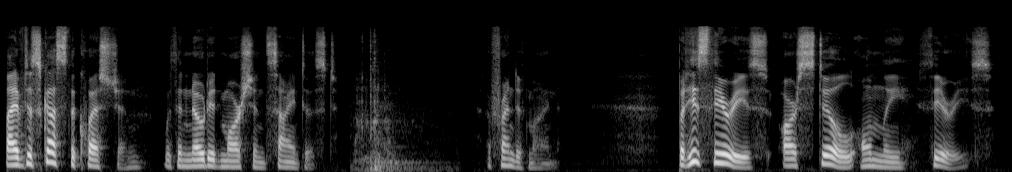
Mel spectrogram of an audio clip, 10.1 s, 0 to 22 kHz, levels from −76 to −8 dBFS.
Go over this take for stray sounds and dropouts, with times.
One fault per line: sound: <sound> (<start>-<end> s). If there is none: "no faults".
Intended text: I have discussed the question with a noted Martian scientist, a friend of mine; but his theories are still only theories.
sound: thud (3.5-4.6 s)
